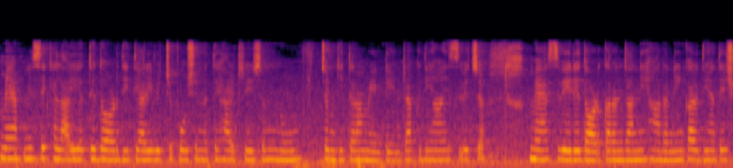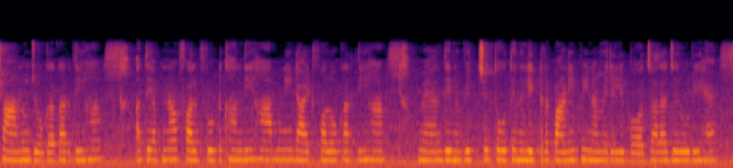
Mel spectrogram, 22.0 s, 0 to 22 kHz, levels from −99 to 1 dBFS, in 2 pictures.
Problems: background sounds at intervals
